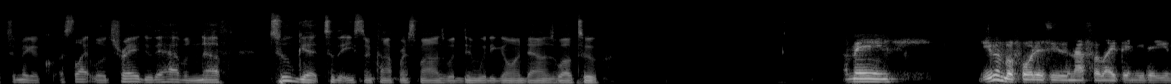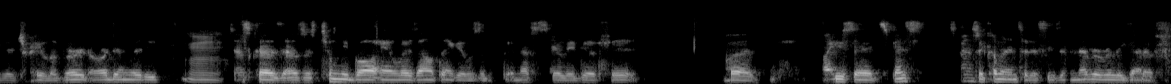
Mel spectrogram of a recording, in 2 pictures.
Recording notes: The three record this podcast virtually!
